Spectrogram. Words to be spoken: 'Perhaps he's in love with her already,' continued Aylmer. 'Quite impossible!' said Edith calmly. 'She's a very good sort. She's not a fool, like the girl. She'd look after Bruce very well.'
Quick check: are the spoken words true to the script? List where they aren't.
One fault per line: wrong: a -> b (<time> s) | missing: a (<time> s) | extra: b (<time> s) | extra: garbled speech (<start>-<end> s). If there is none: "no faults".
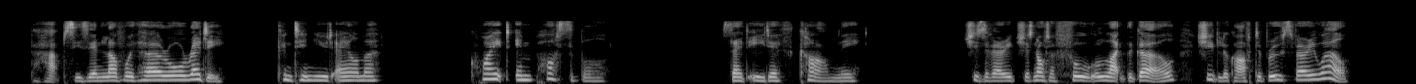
missing: good sort (10.1 s)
